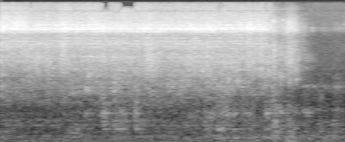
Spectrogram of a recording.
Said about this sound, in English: Let me rinse my hands off right quick.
